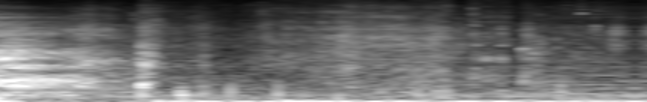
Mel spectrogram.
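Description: Faint footsteps of rubber boots stepping through wet, boggy mud and shallow water.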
